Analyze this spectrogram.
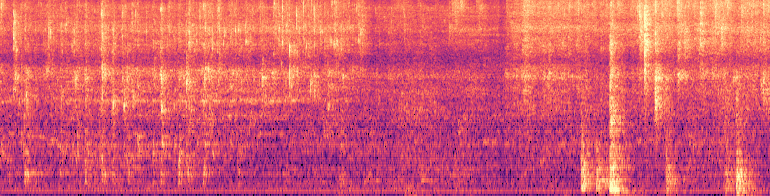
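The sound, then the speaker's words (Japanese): Water runs steadily as shampoo is rinsed from hair, a soft continuous hiss that breaks into a few louder splashing bursts toward the end. “よし、頭流しますね。”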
